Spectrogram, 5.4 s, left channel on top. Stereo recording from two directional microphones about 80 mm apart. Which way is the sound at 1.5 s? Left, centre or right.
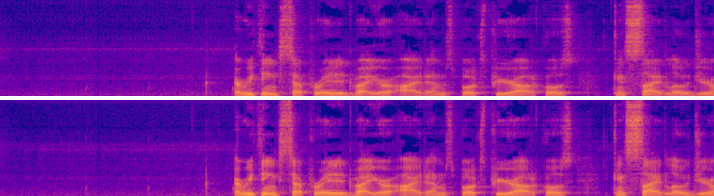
Right.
